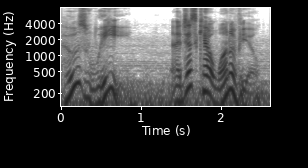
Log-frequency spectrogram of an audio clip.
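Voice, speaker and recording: A man's voice: a little high, sing-song, unhurried. An actor playing a lonely, self-deprecating male night security guard with an awkward manner in a horror comic dub. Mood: bemused.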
